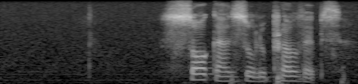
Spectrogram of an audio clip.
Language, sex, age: Xhosa, female, 21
